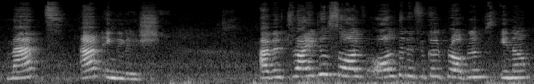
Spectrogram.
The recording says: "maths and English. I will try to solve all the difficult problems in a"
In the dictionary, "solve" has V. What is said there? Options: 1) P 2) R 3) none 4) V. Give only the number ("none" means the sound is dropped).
4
